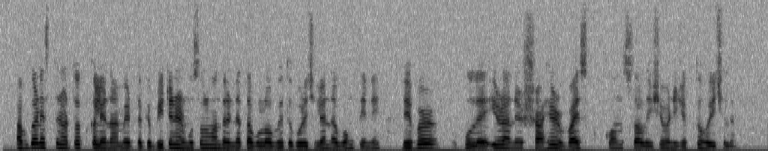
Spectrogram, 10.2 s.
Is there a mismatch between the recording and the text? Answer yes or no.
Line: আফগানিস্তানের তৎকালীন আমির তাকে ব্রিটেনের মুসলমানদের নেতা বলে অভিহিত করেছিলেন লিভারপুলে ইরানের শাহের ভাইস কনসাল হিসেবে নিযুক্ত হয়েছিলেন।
yes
